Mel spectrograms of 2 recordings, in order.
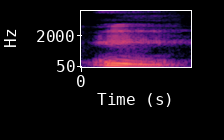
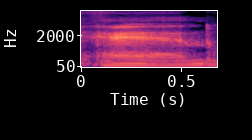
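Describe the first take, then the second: First: The word is reduced to a short nasal hum. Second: The word is said fully with a clear vowel. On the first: The speaker calls it right. "We say, like, mm, that's what we say" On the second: The speaker calls it wrong. "we never say and when we're talking"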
